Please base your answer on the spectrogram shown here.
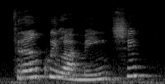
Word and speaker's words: tranquilamente: Tranquilamente, 40, queria e maluquinha. Vamos repetir. Tranquilamente. Tranquilamente. O QU, ele não forma um dígrafo, porque nós conseguimos pronunciar a letra U.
